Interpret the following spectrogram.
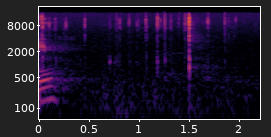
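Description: Typing on a laptop keyboard: a run of light key clicks, with one sharper keystroke about one and a half seconds in.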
